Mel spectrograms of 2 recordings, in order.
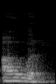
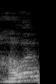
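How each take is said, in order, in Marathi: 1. शब्द थेट स्वराच्या आवाजाने सुरू होतो. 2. शब्द स्पष्ट h आवाजाने सुरू होतो. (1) "आवर मध्ये एच सायलेंट" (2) "हावर म्हणत नाही"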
